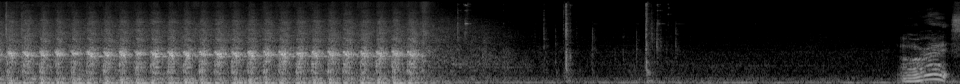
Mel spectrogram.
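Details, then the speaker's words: Honda Civic with H22 engine, new fuel pump and replaced main relay: starter cranks at an even rapid beat for about four seconds, never catches; pump gets no power. "we got another problem it's not the actual pump because that pump is new so now we get to figure out why why are we not getting power why is our pump not working"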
